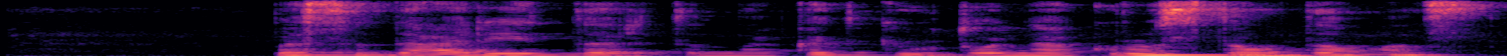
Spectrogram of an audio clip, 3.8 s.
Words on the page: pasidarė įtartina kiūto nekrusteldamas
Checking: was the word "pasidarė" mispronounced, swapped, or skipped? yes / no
no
